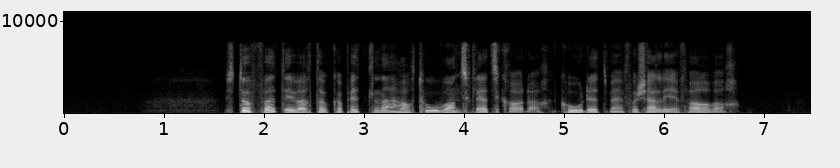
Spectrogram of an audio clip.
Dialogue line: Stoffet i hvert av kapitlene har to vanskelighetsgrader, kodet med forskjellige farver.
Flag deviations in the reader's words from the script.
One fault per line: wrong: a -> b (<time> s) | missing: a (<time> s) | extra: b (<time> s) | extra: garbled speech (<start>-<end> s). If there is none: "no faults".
no faults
